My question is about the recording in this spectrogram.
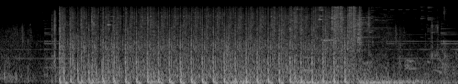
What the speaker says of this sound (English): Right, I'm shooting the enemies too.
